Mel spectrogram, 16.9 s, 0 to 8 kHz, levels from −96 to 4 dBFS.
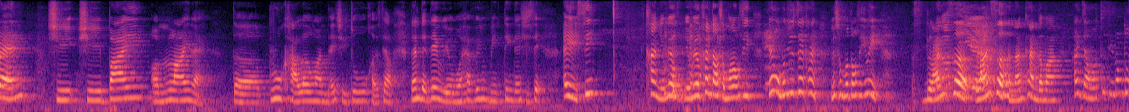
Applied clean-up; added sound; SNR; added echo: none; none; none; none.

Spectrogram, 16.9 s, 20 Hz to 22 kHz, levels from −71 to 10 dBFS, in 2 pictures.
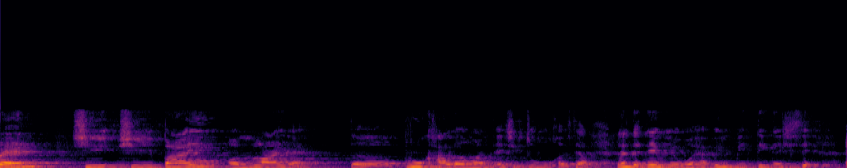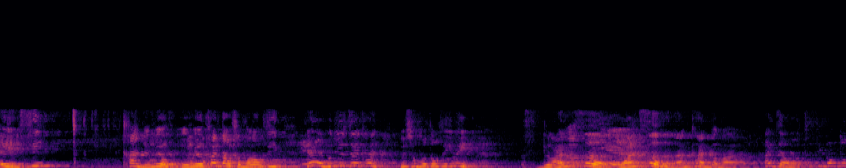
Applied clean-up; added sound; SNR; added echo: none; none; none; reverberation time 2.4 s.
